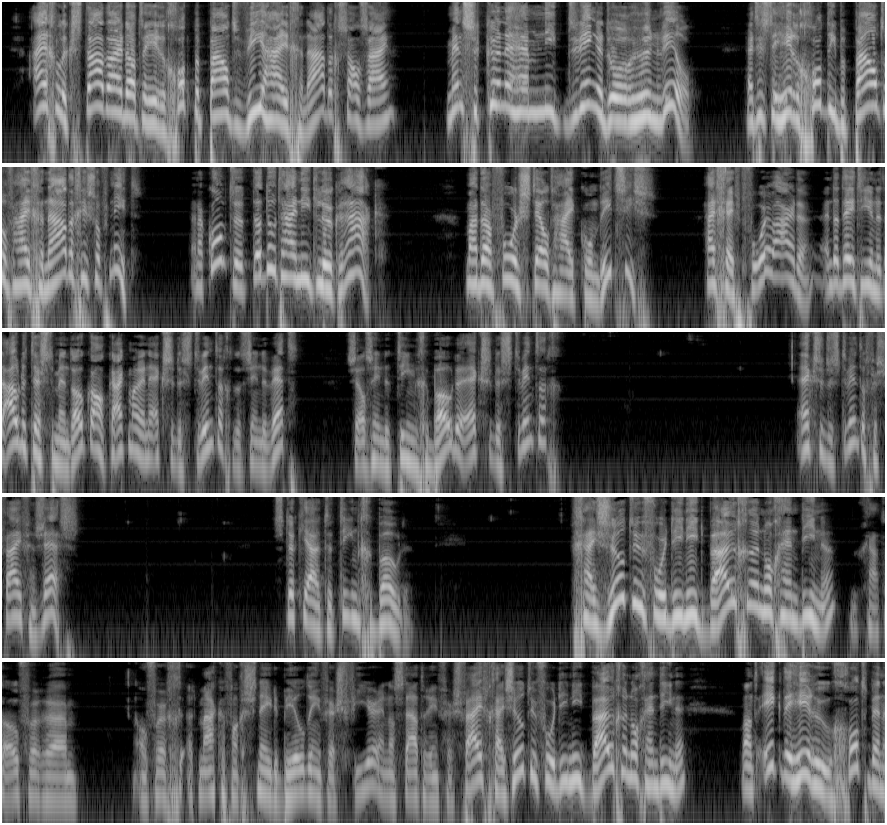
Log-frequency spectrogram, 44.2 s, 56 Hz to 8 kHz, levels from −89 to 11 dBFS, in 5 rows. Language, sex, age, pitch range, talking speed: Dutch, male, 40-59, 145-235 Hz, 185 wpm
